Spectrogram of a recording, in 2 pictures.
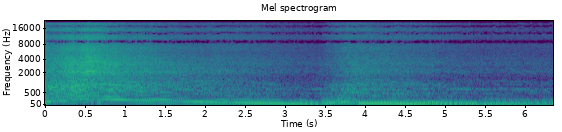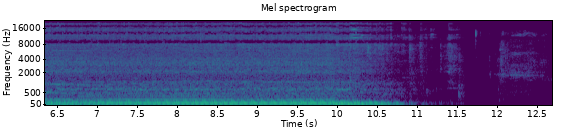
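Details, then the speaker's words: Subaru B4 with new aftermarket muffler can installed: starts, blips twice, settles to a steady deep moderate idle, then shuts off; owner says better than the open pipe, not very loud, as wanted. "to me it sounds better than it did with the open pipe it's not very loud but that's okay i didn't want it to be like super noisy or anything"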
